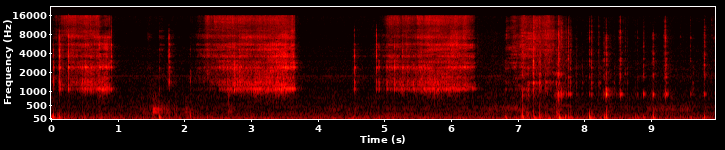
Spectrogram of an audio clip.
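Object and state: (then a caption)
Wooden box. Long nails tap and scratch across the top of a medium, hollow, varnished wooden box, with bright hissing scrapes in three long sweeps over the first seven seconds. The box is then held up and tapped on its side, giving a quick run of short, dry, hollow clicks with almost no ring.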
